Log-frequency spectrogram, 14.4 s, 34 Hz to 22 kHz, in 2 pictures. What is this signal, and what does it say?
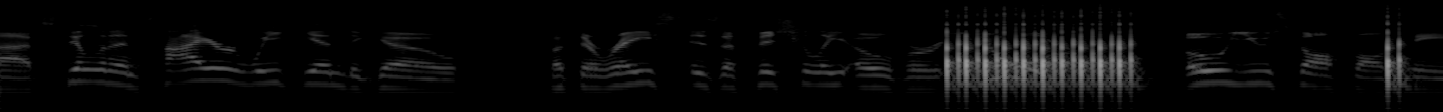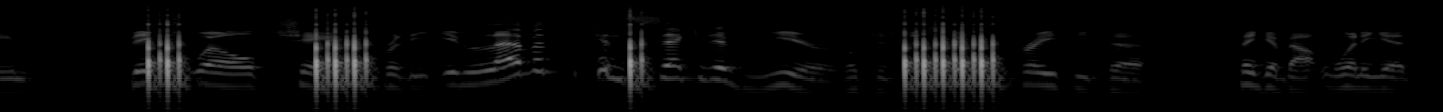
Pulse dialling, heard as clicks on a phone line, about 10 pulses a second, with speech in English. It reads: 0 1 2 3 1 5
